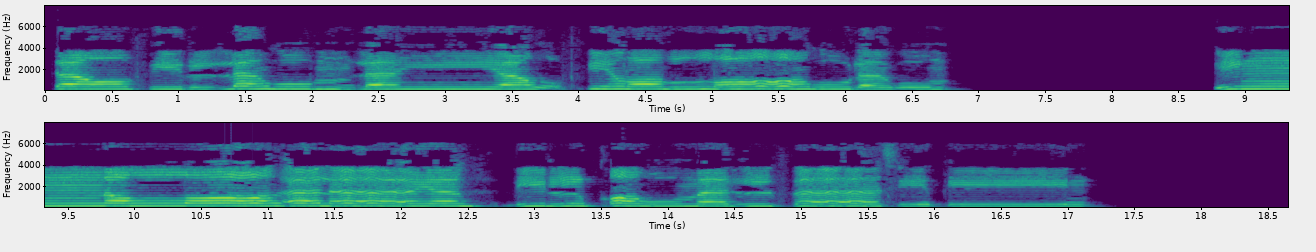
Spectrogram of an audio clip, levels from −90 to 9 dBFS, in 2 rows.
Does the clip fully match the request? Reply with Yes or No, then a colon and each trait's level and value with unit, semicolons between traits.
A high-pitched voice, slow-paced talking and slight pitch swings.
Yes: high, 215 Hz; slow, 40 wpm; narrow, 2.1 semitones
